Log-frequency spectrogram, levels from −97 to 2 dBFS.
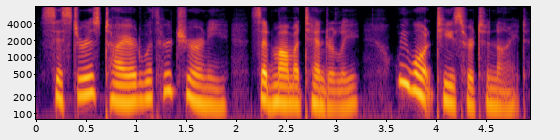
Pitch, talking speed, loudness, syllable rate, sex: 175 Hz, 180 wpm, -20 LUFS, 5.1 syllables/s, female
